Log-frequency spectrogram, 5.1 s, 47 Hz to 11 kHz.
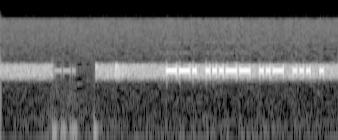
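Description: Morse code, heard as a keyed tone, about 27 wpm, 700 Hz, with radio noise. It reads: G3USE
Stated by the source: CW contest audio recorded at LA4C during the SAC CW contest.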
